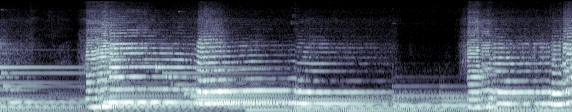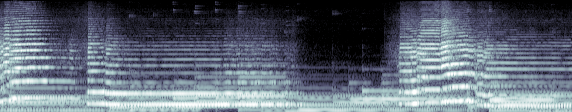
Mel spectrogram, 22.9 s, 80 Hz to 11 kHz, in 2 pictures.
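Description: Saxophone and Roland RD-800 digital stage piano playing a slow jazz ballad: the saxophone plays phrases of long held notes over sustained piano chords, sliding up in pitch about halfway through and again near the end.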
